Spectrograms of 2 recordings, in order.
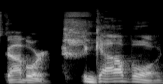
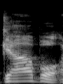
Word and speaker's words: Gabor: And I'll be even more greater pleasure if you pronounce my name right. It's Gabor. Gabor.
